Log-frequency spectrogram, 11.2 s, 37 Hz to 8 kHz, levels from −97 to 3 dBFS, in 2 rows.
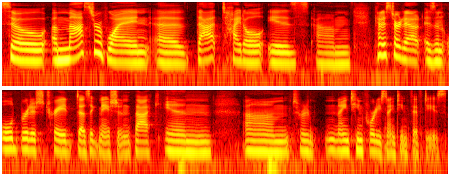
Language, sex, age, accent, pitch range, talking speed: English, female, 30-49, American, 155-180 Hz, 135 wpm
